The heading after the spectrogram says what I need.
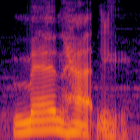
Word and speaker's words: Manhattan: also say curtain curtain Mountain Mountain men happen Manhattan and the same thing happens with names for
